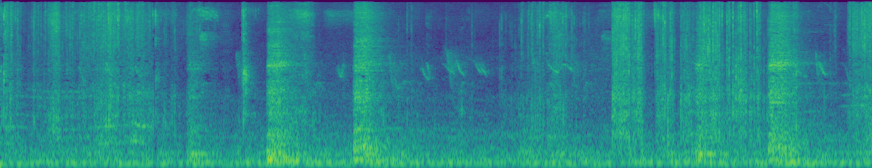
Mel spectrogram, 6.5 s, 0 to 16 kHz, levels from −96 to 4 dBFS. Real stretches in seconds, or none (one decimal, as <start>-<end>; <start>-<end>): 0.0-6.5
